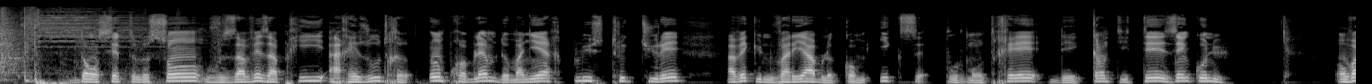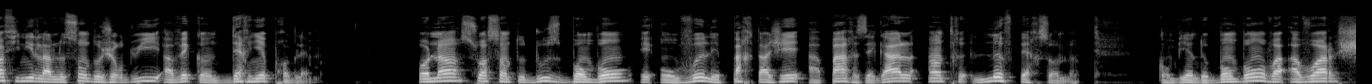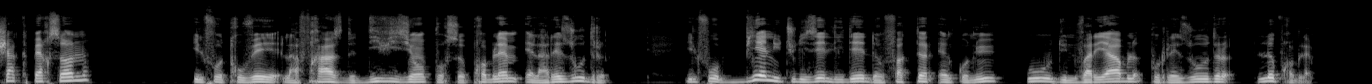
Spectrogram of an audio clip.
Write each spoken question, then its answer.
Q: Combien de bonbons va avoir chaque personne?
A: 72 divisé par 9 égale 8.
